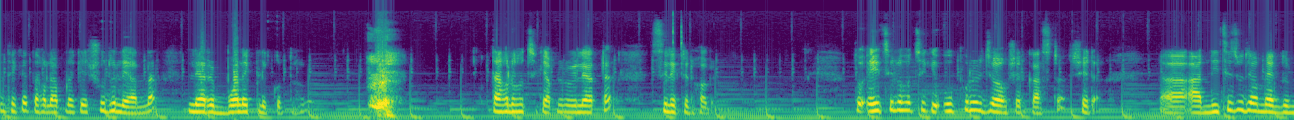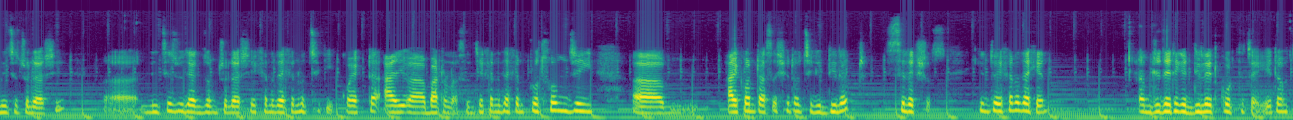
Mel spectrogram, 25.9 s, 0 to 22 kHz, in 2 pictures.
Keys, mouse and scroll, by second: 1.2 click, 14.4 click.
